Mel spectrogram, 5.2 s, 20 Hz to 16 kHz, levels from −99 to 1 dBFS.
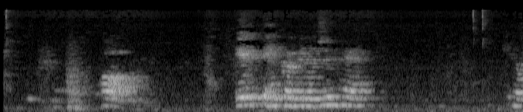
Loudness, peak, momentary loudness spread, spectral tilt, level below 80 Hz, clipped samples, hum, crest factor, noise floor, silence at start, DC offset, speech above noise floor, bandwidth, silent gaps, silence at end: -35 LUFS; -20 dBFS; 24 LU; -5.5 dB/octave; -72 dBFS; under 0.1%; none; 18 dB; -67 dBFS; 0.3 s; under 0.1%; 34 dB; 11.5 kHz; none; 0 s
